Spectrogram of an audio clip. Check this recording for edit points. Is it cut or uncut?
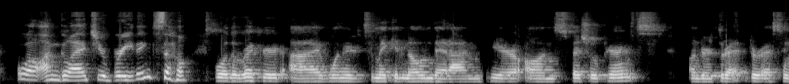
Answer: cut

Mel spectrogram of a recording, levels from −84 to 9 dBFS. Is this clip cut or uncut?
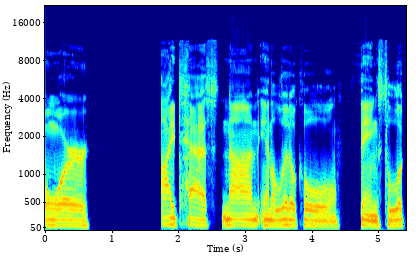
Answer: uncut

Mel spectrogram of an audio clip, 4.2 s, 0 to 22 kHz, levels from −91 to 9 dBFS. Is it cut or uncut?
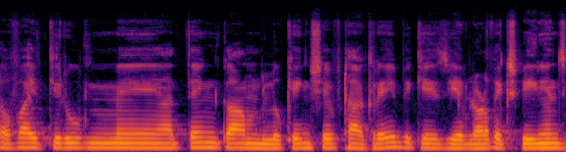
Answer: uncut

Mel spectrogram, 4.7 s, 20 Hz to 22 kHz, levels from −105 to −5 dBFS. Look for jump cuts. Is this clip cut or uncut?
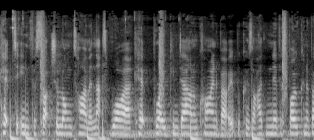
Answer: uncut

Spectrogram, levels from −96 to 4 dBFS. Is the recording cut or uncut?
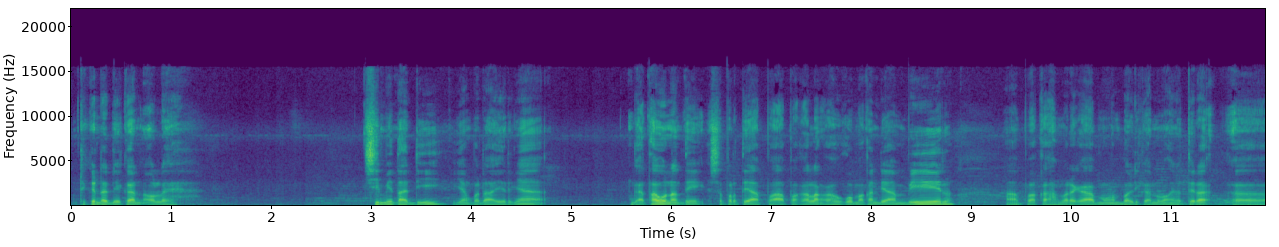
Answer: uncut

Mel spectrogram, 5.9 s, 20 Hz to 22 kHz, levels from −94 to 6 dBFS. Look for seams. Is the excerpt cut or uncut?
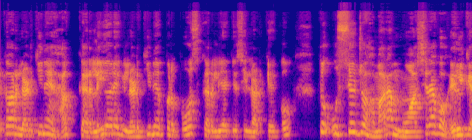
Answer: uncut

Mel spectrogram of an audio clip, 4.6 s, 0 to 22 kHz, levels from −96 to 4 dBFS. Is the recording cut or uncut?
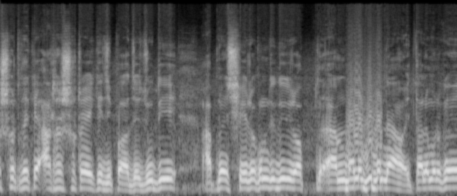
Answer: uncut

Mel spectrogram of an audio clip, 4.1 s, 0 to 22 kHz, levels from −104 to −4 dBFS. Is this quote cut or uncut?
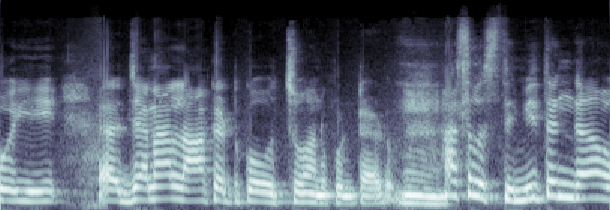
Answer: uncut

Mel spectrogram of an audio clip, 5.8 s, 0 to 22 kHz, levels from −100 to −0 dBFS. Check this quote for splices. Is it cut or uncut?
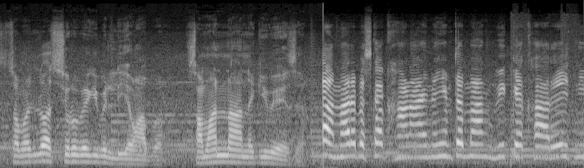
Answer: cut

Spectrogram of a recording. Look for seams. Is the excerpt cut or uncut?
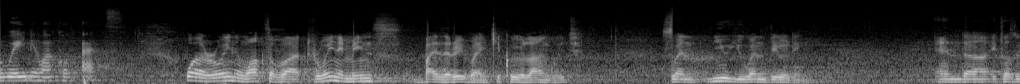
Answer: cut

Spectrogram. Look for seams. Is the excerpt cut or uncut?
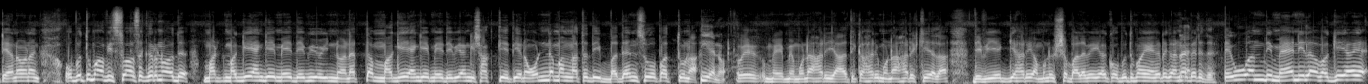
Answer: cut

